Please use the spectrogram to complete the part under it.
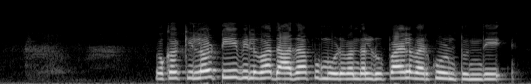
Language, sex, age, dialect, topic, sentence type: Telugu, female, 18-24, Southern, agriculture, statement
